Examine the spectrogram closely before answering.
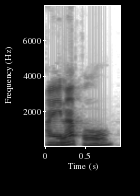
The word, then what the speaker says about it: pineapple: And in B, which is wrongly pronounced pineapple, what we have is pineapple, pineapple.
